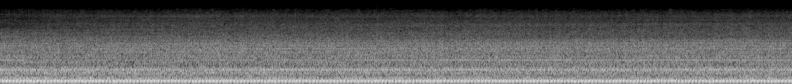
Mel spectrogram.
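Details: Generac Guardian 16kW standby generator, refurbished after exploded battery, running on gas under close to 6,000 W heater load: constant deep even drone, steady firing beat, no surging or stumbling; didn't even hesitate, healthy.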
